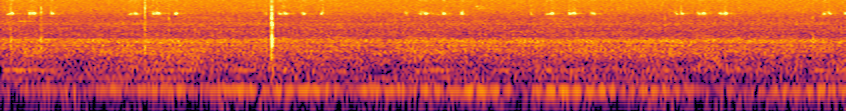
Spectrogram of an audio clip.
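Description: Faint insect chirping: short groups of three or four high notes, repeating about once a second, over a low steady hum. A single sharp click comes a little under three seconds in.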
